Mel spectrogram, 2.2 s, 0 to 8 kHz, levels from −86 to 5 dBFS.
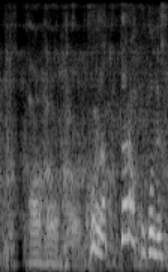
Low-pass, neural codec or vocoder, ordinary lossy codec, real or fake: none; codec, 16 kHz, 4.8 kbps, FACodec; none; fake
